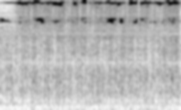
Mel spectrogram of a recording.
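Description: Water comes to a rolling boil in a pot for hot pot, a steady dense bubbling and churning roar that stays loud and close throughout, with no voices.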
